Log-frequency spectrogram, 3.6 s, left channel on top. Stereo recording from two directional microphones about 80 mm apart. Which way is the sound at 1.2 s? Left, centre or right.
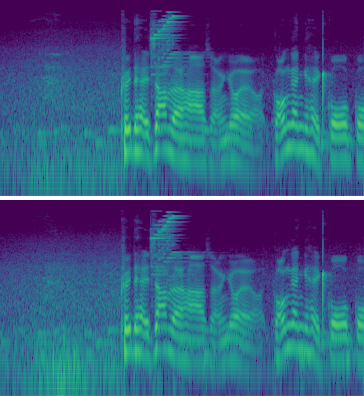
Left.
